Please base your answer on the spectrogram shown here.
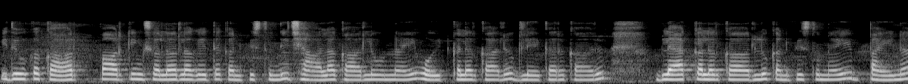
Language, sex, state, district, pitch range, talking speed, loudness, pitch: Telugu, female, Andhra Pradesh, Srikakulam, 220-235 Hz, 160 wpm, -16 LUFS, 225 Hz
